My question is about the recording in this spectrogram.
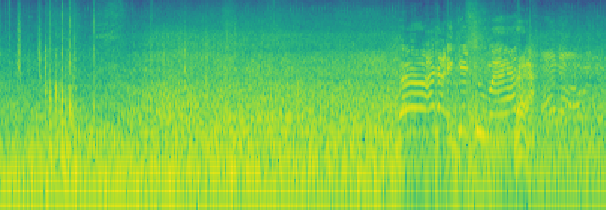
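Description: A car engine idling close by, a low steady hum that cuts off suddenly about five seconds in; a voice follows near the end.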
